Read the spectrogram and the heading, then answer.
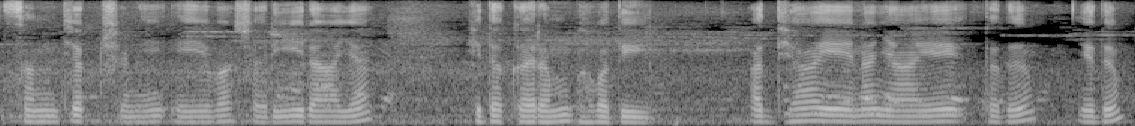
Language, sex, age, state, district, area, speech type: Sanskrit, male, 18-30, Kerala, Thiruvananthapuram, urban, spontaneous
